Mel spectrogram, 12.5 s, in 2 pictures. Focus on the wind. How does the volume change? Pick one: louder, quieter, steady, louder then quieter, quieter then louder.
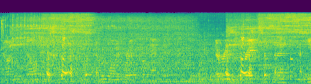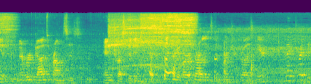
steady.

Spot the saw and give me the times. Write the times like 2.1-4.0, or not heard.
0.1-2.0, 4.5-6.7, 8.3-10.2.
